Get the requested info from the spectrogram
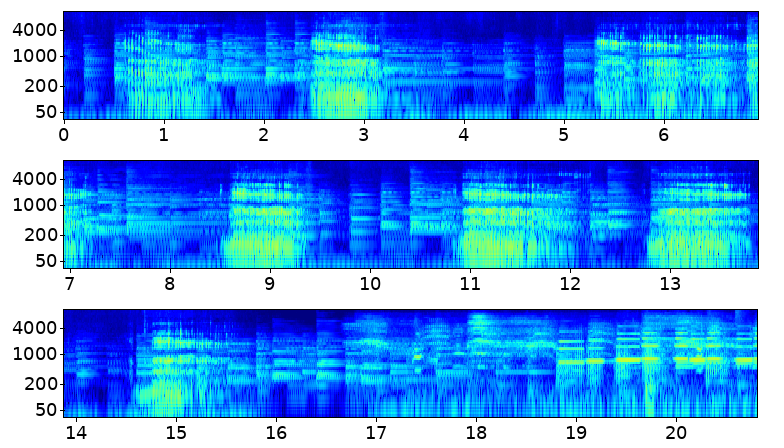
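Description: Lion roaring, a series of deep calls about every two seconds over background music; the calls stop a few seconds before the end, leaving only the music.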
